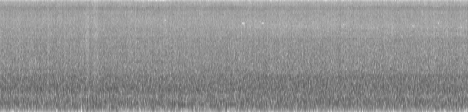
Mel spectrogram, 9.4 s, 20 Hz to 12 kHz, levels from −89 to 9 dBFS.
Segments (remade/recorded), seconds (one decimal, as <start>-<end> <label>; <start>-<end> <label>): 0.0-1.5 recorded; 1.5-2.6 remade; 2.6-3.5 recorded; 3.5-4.8 remade; 4.8-9.4 recorded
